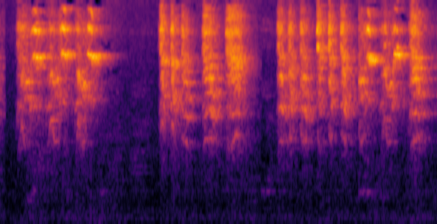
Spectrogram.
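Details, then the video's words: Greater green leafbird recorded in the wild in Indonesia: scratchy, rasping high-pitched phrases in three bursts separated by short gaps. "SUARA MASTERAN CUCAK IJO JERNIH"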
